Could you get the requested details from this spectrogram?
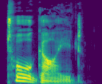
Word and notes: tour guide: British English

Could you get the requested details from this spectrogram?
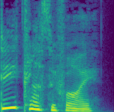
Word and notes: declassify: British English

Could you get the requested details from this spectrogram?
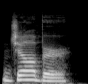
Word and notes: jobber: American English

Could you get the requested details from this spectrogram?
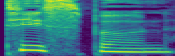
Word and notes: teaspoon: American English

